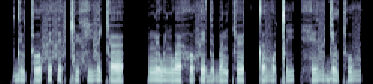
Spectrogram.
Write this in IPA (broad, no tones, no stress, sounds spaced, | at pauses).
d y l c ʊ f ɪ f ɪ f ǀ y x i v e c œ | n ʏ w y n w œ h ʊ f e d ʏ b œ n c ø tː ə v o ǀ i | h ɪ v ɟ e l c u v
